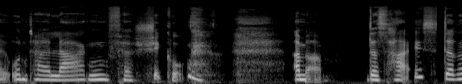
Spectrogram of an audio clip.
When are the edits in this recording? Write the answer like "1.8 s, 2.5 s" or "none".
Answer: 3.1 s, 3.5 s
